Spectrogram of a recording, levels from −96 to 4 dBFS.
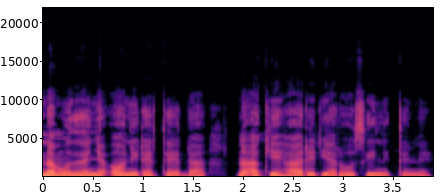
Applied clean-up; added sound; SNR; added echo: neural mask model Resemble Enhance denoiser.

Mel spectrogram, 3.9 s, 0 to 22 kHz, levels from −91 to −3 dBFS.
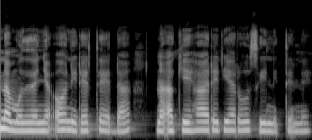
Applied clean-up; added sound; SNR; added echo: neural mask model DeepFilterNet 3.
